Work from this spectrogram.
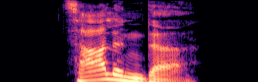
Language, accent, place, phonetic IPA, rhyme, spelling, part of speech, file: German, Germany, Berlin, [ˈt͡saːləndɐ], -aːləndɐ, zahlender, adjective, De-zahlender.ogg
- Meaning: inflection of zahlend: 1. strong/mixed nominative masculine singular 2. strong genitive/dative feminine singular 3. strong genitive plural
